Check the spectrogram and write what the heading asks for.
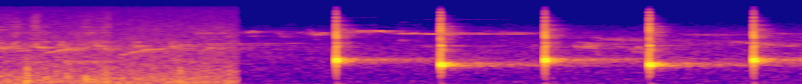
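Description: A steady hiss from the covered pan with faint birdsong behind it, cut off about a second in. Then a wood-block tick sound effect, about two knocks a second, each with a short ringing tone, counting off the cooking time.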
